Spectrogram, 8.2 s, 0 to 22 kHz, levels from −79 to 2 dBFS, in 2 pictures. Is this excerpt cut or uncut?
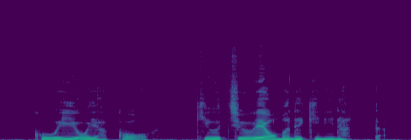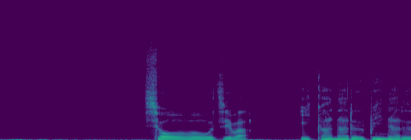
uncut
